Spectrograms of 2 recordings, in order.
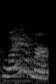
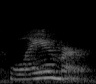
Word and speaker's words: clamber: And the word is clamor, but look what letter it's got here. It's got a B in that word, and the B is silent, but the word is clamor.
